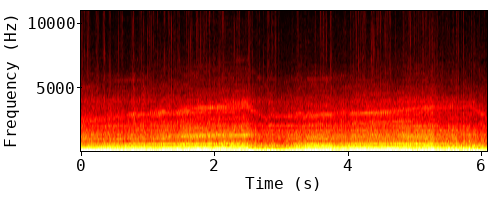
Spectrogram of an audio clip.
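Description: A motorcycle engine revs up through the gears, rising in pitch, close by.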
